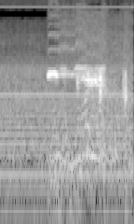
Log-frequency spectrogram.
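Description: A referee's whistle at a soccer match involving Heuvelton gives one shrill, steady blast lasting about half a second, faint against a quiet background hum, with no one speaking.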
